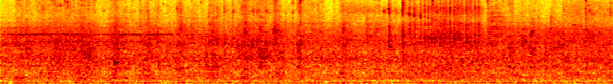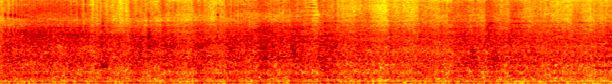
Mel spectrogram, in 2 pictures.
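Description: Freight train of red bogie hopper wagons rolling steadily past, its wheels running over the track in a continuous even rumble.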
